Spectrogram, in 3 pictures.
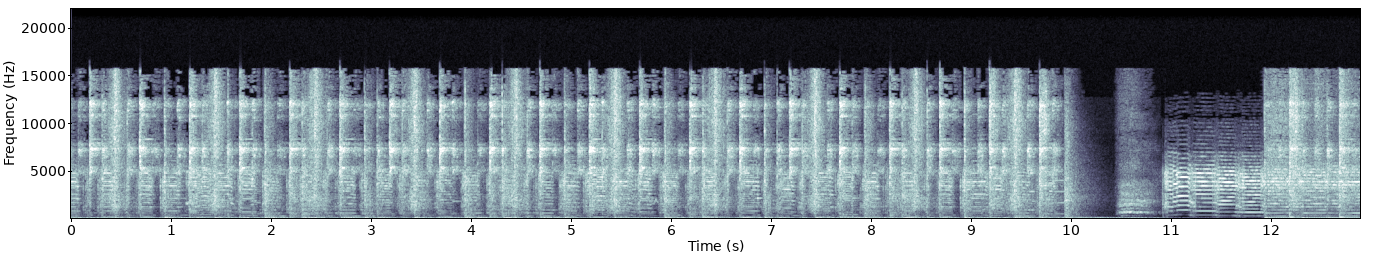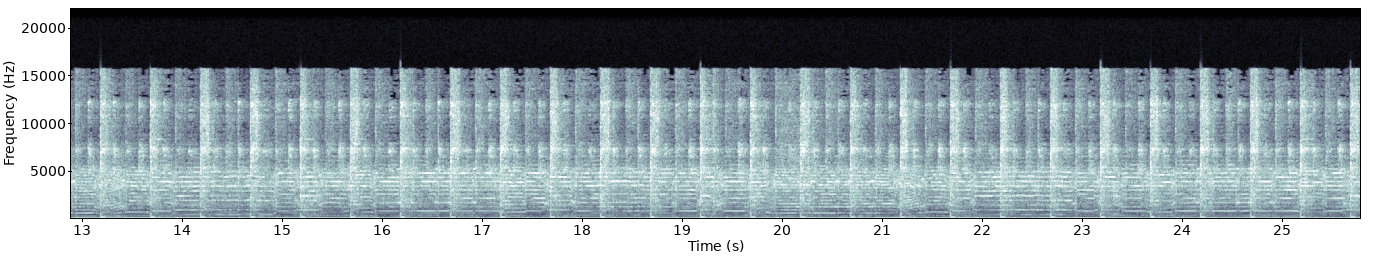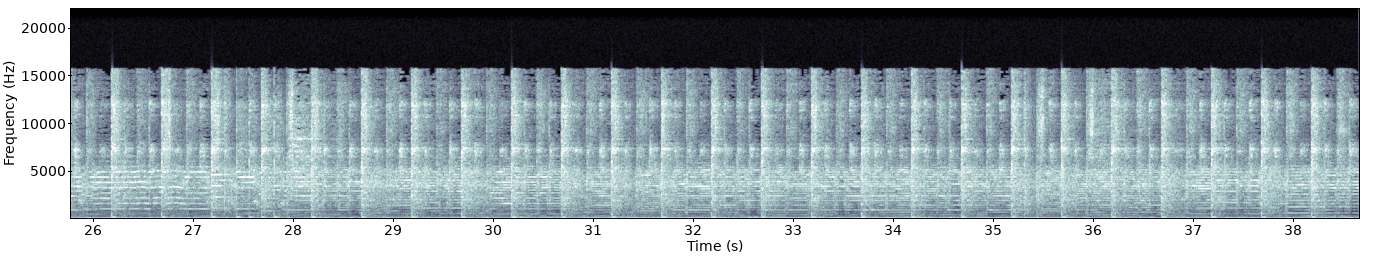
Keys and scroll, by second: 11.9 ctrl+g, 14.9 shift+p, 30.5 ctrl+g.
